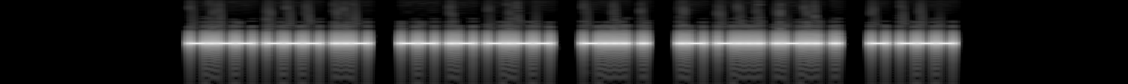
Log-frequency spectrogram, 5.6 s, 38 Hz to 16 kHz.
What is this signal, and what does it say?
Morse code, heard as a keyed tone, about 50 wpm, 700 Hz. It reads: YOU MAY BE ABLE TO
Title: Sets of 5 Words Encore 50wpm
